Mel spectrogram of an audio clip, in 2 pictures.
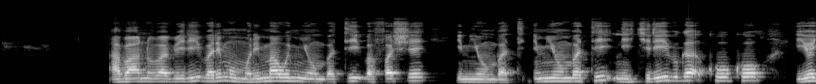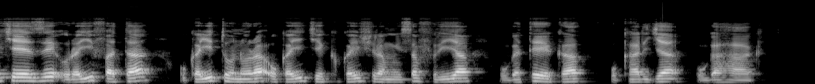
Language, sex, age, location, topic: Kinyarwanda, male, 25-35, Burera, agriculture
